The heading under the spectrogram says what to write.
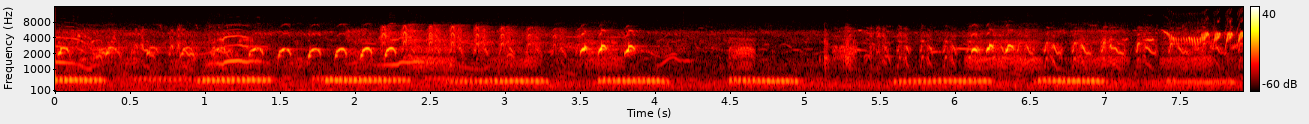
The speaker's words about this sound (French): Dans cette salle, tu vas être témoin du passage spectaculaire des oiseaux migrateurs qui se produit à Cabaneros aux alentours du 21 mars.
